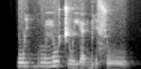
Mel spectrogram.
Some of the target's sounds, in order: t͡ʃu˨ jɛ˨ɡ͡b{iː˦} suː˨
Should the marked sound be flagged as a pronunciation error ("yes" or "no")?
yes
